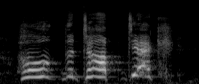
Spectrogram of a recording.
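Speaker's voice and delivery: dying snarl. A dying ship captain gives her crew a last order, snarling with her dying breath. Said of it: "she snarls with her dying breath".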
